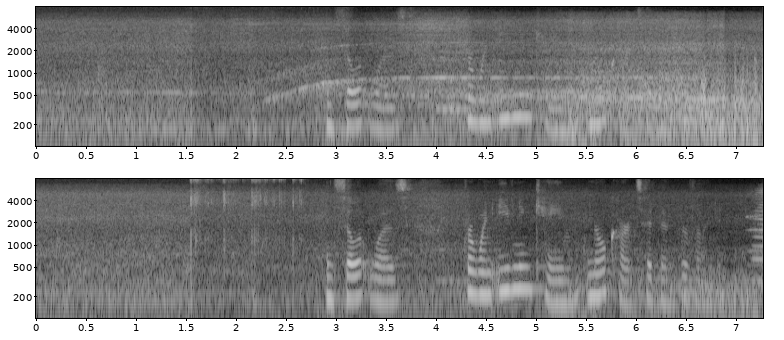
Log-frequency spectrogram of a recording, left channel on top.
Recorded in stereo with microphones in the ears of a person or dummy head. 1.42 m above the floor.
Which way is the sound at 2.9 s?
30° right (ahead or behind).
